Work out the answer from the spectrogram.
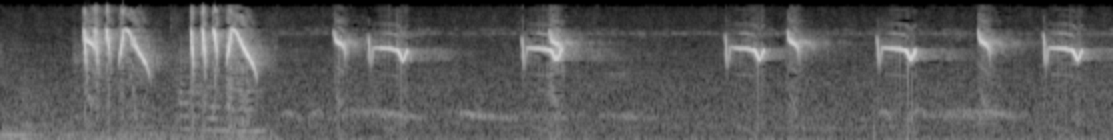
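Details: Mountain prinia song used as a lure to draw other birds into answering; two buzzy, rapid descending chatters open the clip, then sharp high chip notes with short falling tails, given in pairs about every second.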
